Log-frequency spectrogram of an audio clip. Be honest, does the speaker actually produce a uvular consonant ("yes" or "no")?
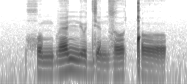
yes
